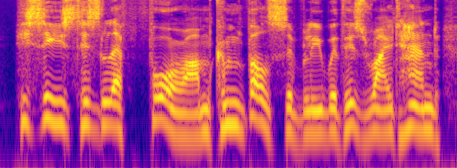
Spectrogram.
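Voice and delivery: plain reading voice

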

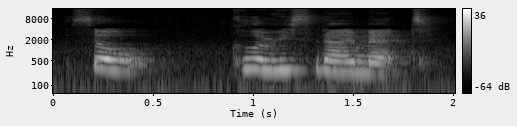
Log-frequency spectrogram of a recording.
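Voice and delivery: tearful voice rising high, breaking into laughter; real tears mixed with embarrassed laughs; crying, half laughing. Real, not acted. Telling the group how two friends met, crying and laughing. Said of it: "I don't know why I'm crying".

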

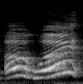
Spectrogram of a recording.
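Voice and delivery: surprised. Retold or imitated. Retold surprised reaction.

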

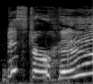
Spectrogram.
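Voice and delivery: put-on loud, high boyish question. A narrator's reading. Boy interrupting dad's hushed story, loud voice. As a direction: burst out loudly, pitched well up. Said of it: "asked in a loud voice".

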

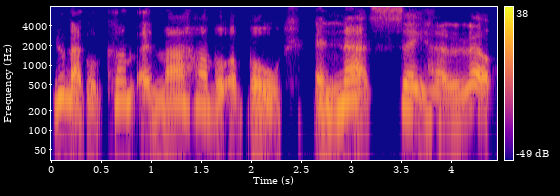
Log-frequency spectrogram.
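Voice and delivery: ordinary talk

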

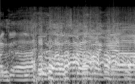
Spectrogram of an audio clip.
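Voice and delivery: imitating an intrusive loud greeter; loud retold greeting. Retold heckler's greeting during punchline.

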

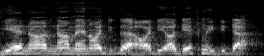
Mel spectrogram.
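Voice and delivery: hoger en luider, spottend fake-eerlijk; mocking abuser voice. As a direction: quickly rattle off a sarcastic fake confession. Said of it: "What kind of abuser goes".

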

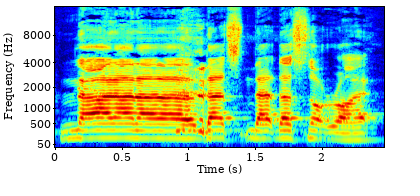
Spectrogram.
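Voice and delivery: loud, stubborn repeated nah; loud jokey denial of the bill; loud mock denial. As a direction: refuse it loudly, half joking. Mock denying bill again.

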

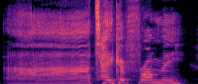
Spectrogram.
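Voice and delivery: high, drawn-out scream of agony; screamed plea. A narrator's reading. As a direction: scream slowly, building to a loud peak.

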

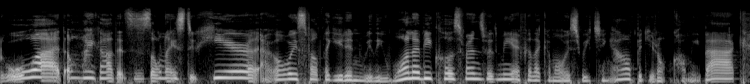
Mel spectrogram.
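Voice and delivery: high, surprised gush of friends hearing good news; surprised delight. Retold or imitated. Friend replying to a heartfelt message, surprised and delighted. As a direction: squeal out a happy, startled reply. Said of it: "immediately went".

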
